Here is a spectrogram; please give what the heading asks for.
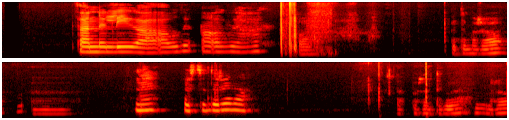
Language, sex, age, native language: Icelandic, female, 10, Icelandic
